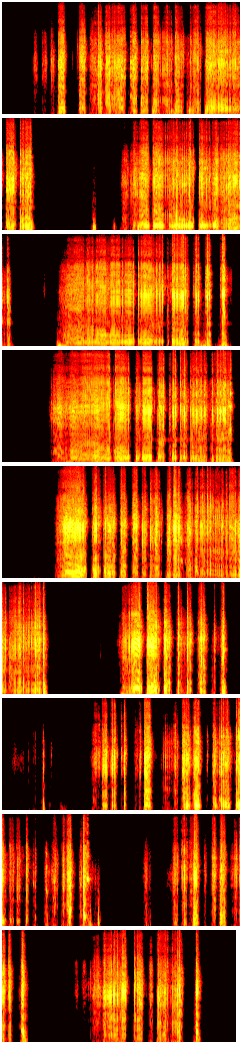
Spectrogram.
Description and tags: Stretching effect
A cartoon stretching sound I made with a balloon.
cartoon, stretch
